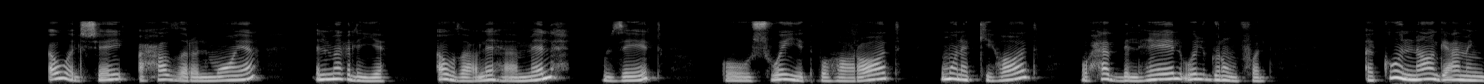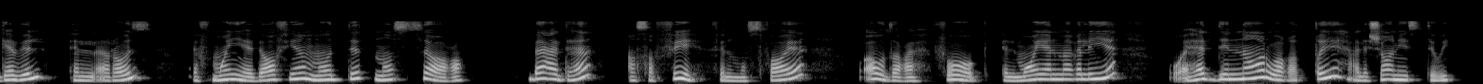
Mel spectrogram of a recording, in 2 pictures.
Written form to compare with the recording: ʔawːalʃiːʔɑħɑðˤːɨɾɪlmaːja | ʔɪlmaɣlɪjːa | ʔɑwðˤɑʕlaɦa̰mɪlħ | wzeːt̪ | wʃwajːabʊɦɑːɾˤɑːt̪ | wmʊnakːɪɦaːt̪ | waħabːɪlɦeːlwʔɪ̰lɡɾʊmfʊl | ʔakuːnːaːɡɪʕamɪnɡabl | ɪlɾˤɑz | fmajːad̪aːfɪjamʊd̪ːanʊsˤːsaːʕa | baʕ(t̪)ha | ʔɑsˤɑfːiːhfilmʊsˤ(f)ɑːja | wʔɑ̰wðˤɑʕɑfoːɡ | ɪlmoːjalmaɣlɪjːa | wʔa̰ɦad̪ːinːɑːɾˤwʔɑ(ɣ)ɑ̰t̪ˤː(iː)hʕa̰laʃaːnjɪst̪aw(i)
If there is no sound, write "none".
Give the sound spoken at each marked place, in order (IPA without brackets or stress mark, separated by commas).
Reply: d̪, f, ɣ, iː, i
